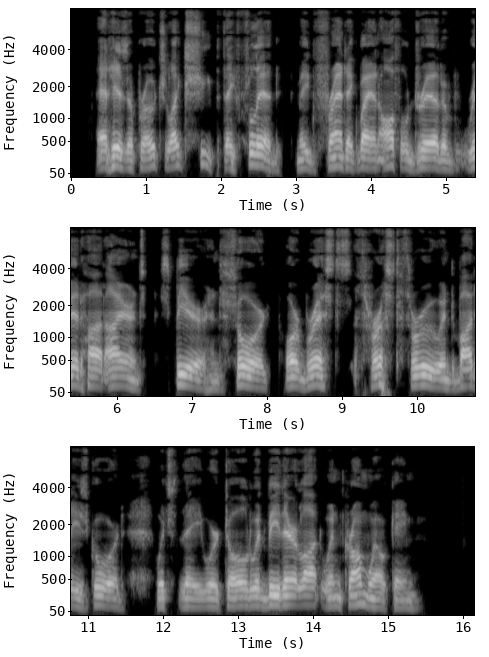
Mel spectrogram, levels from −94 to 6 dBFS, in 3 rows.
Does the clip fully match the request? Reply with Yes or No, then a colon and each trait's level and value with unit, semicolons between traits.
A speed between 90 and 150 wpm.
Yes: average, 140 wpm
